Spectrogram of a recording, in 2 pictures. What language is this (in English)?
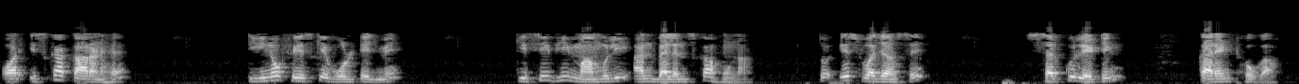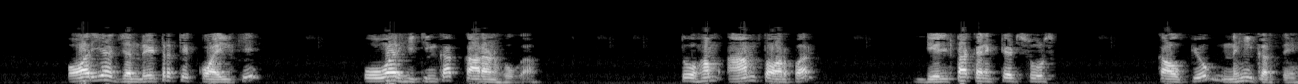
Hindi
